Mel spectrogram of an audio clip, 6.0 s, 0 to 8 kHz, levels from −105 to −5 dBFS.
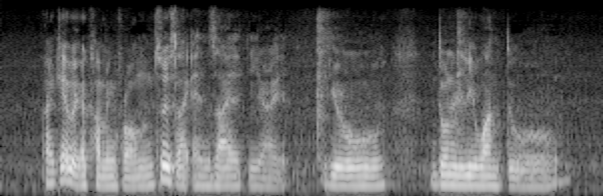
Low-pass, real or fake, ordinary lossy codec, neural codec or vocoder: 7.2 kHz; fake; none; codec, 16 kHz, 16 kbps, FunCodec, trained on LibriTTS, 50 frames a second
